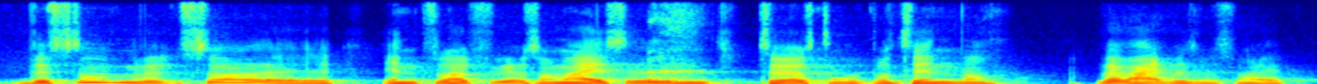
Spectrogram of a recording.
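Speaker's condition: Muscular dystrophy (muskelsvind); has helper

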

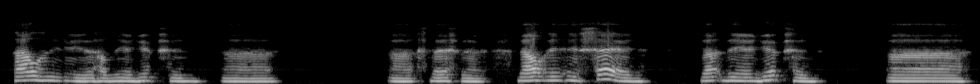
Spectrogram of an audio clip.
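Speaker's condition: Parkinson's; apologizes mid-sentence

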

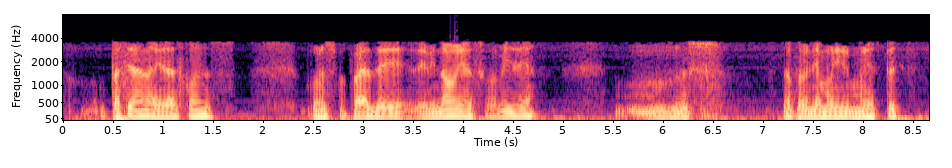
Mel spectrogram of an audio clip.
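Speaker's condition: Parkinson's disease; voice sometimes trembles

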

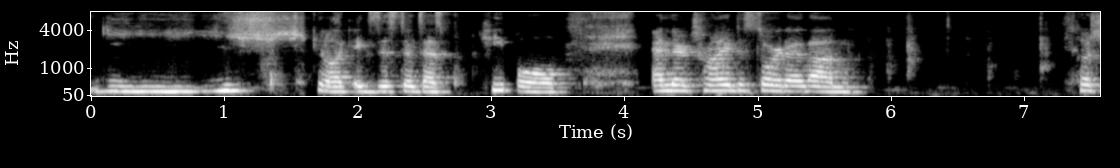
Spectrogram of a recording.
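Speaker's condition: Stuttering; described as a speech impediment; has a slight cold during the recording; stutters on stage and on camera; repeated sounds, prolonged sounds, blocks

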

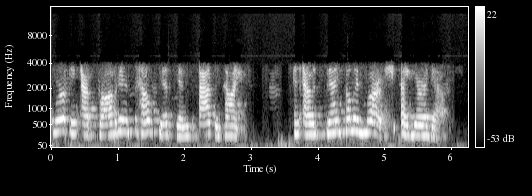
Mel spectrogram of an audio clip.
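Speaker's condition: Down syndrome; described as extraordinary public speaker, speaks across country, testified in Pennsylvania, speaking engagements now via Zoom

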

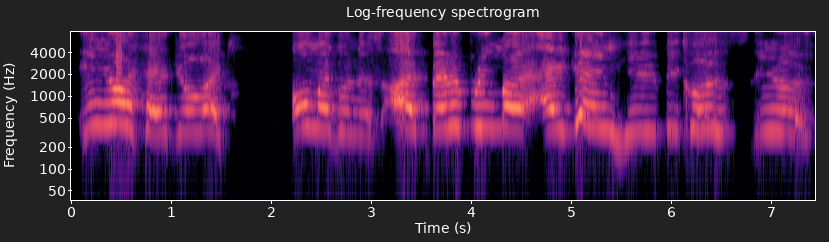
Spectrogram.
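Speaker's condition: Spastic quadriplegic cerebral palsy

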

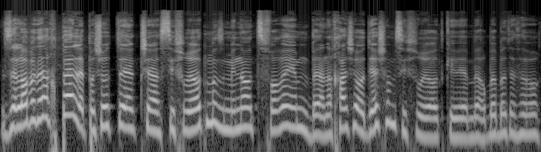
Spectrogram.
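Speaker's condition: No condition

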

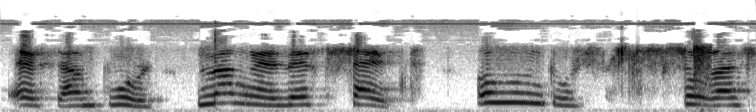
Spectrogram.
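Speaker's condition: Cerebral palsy, ataxic; from birth, does things more slowly than others; able to speak

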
